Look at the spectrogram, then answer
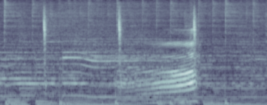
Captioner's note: raising of voice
